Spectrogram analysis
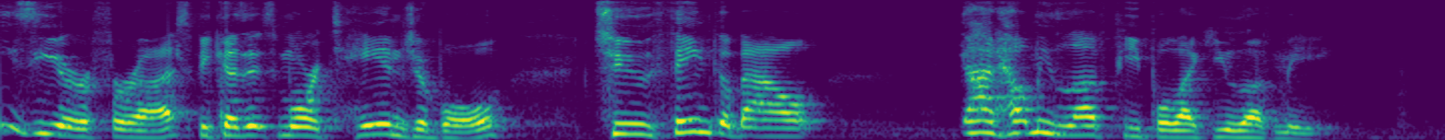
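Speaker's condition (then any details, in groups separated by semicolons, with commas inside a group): No condition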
